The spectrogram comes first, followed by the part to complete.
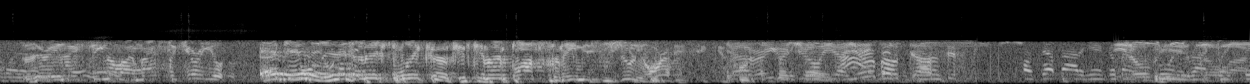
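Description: Voices of amateur radio operators on the 40-metre band, received by two software-defined radio receivers playing at the same time. The speech overlaps and sounds thin and narrow, with no deep bass or high treble, and gets louder about two and a half seconds in.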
